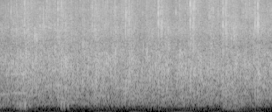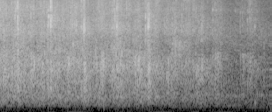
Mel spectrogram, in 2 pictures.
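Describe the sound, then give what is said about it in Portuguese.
An audience applauds the Lord steadily for several seconds, a dense wash of many hands clapping at an even level before tapering off slightly at the end; no one speaks. “Aplauda o Senhor.”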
